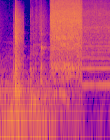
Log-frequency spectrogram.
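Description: A small machine whirs loudly for a moment.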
